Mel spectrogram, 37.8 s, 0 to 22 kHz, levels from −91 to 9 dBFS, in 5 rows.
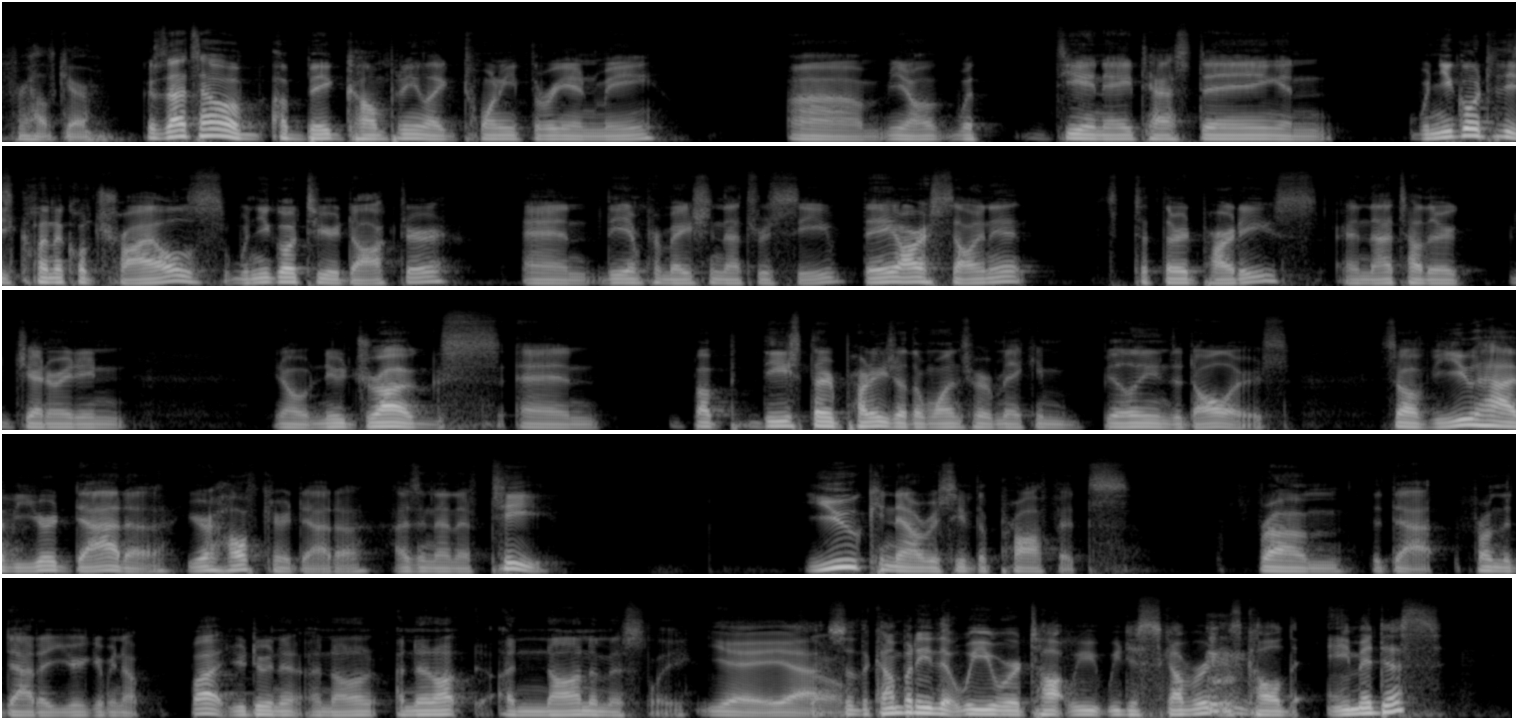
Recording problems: muffled; slightly; fading above 3 kHz

